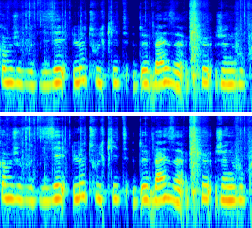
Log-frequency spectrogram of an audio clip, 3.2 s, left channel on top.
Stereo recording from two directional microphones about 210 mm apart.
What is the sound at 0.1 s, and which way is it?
Speech, 40° right (ahead or behind).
